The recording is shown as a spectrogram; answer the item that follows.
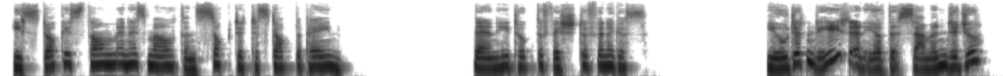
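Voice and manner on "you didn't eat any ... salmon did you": suspicious, worried, voice squeaking. Finnegas questions Fionn about the salmon he brought, suspicious, squeaking with worry. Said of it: "Finnegas asked suspiciously, his voice squeaking with worry".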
